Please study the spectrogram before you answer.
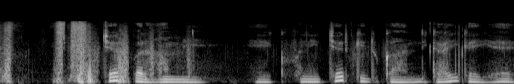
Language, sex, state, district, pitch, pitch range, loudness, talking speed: Hindi, male, Himachal Pradesh, Shimla, 120 Hz, 115-130 Hz, -22 LUFS, 115 wpm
